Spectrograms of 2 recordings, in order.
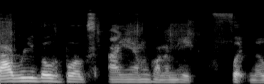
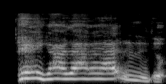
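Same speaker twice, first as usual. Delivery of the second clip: fake loud excited voice, higher pitch; 13 semitones higher than usual. Joking about not being loud, faking a loud greeting: mock loud hyped greeting. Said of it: "I'm not really that loud".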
